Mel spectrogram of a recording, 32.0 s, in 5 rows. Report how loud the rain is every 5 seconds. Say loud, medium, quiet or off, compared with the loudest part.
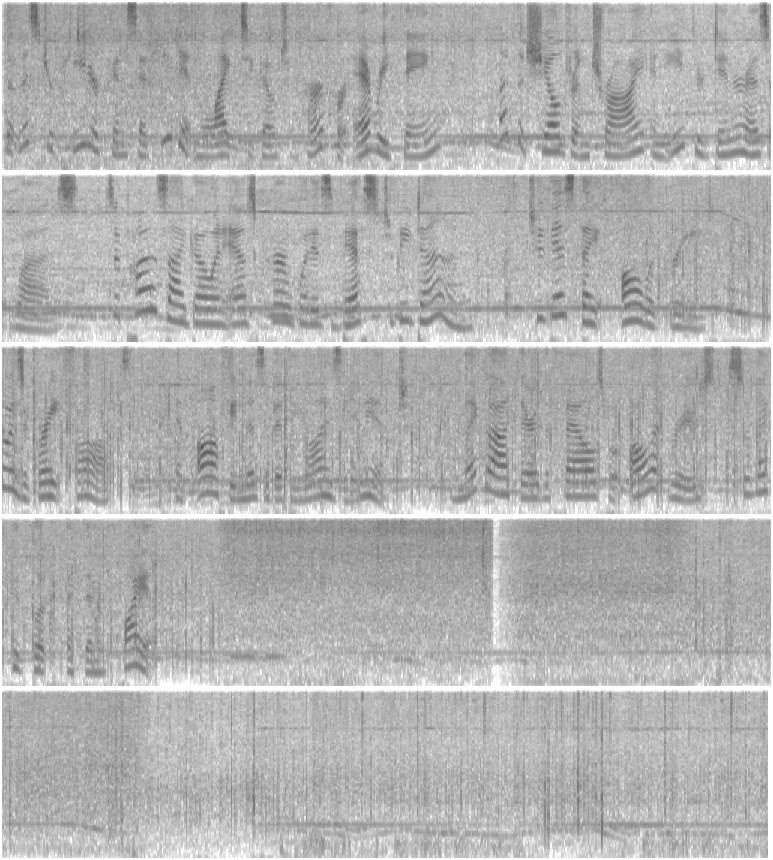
medium, quiet, loud, loud, loud, loud, loud.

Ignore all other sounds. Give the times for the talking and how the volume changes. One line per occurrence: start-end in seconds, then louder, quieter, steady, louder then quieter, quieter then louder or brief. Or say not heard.
0.0-20.5 steady.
